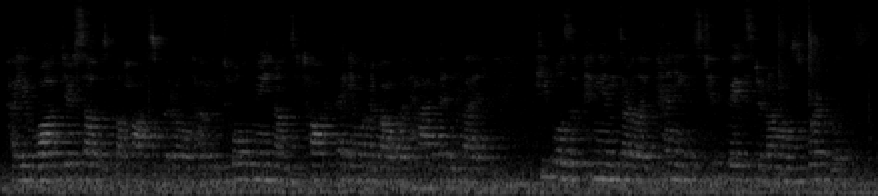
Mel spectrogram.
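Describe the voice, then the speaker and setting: A woman talks at a fairly quick pace with audible room echo and loud background noise. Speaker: poet. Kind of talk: spoken word poetry performance, reading a poem aloud to council. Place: meeting room. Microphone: camera far.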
